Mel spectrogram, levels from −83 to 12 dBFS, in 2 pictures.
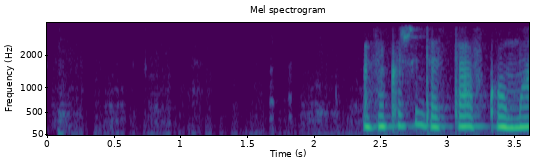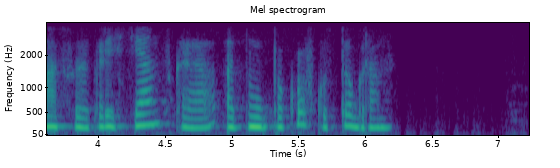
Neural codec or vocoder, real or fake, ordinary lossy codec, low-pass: none; real; Opus, 64 kbps; 3.6 kHz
